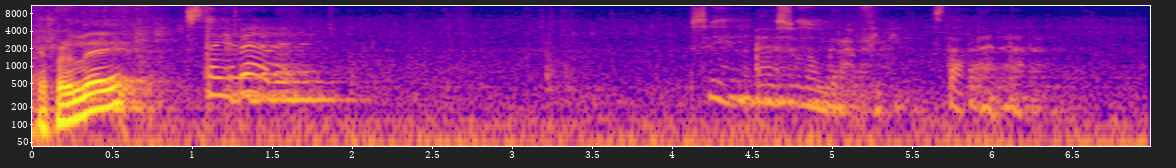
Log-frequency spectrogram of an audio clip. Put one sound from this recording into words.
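A young woman speaks softly and anxiously.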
